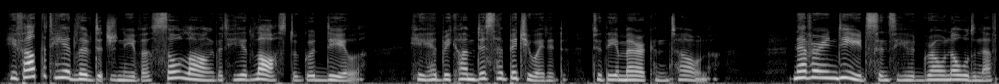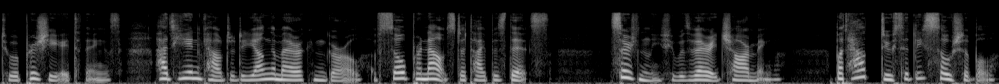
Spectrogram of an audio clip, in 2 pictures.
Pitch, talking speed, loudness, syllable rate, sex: 220 Hz, 175 wpm, -21 LUFS, 5.6 syllables/s, female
